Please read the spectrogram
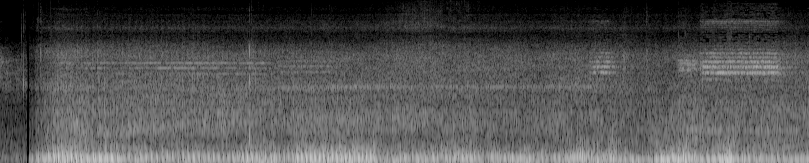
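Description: Road traffic with motorcycles passing close by: engines running in a loud low rumble that swells and eases as the vehicles go past.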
